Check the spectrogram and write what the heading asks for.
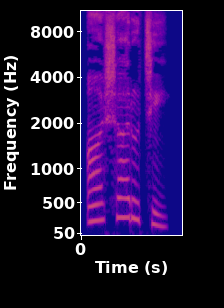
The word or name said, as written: ಆಶಾರುಚಿ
